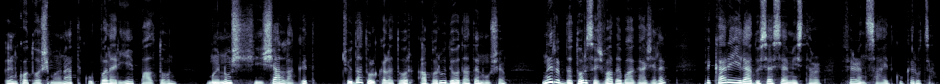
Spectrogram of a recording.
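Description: A man narrating a story in a scripted audiobook reading, expressive and dramatic. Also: medium pitch, breathy edge.

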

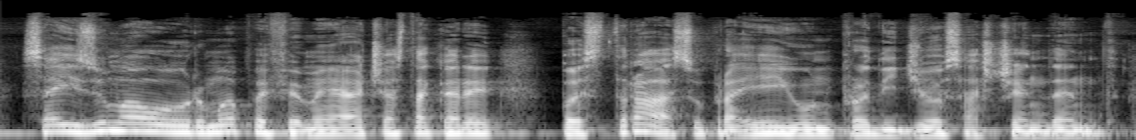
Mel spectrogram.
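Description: A man narrating an audiobook in a measured, steady literary reading. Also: medium pitch. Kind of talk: scripted narration.

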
